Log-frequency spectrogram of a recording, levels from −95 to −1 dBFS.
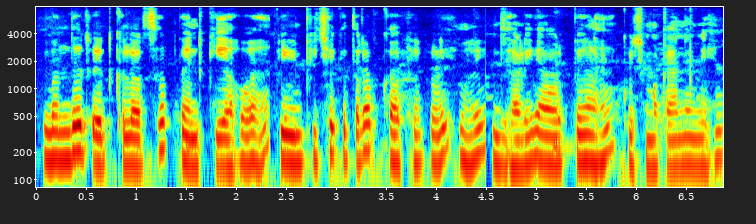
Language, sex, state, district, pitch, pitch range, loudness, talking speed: Hindi, male, Chhattisgarh, Rajnandgaon, 155 Hz, 145-170 Hz, -17 LUFS, 190 wpm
